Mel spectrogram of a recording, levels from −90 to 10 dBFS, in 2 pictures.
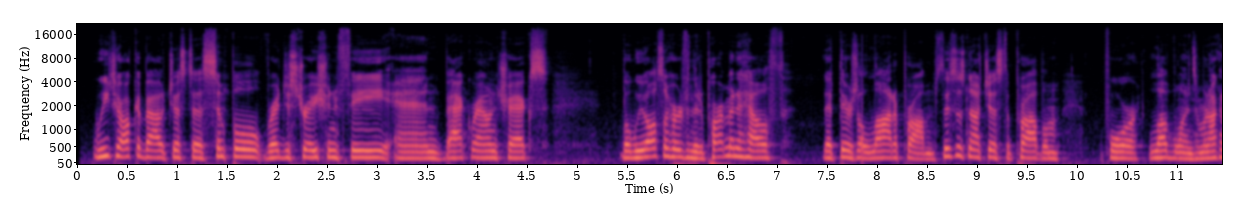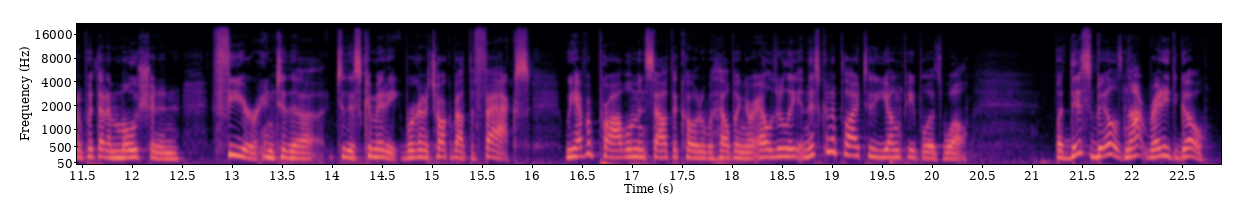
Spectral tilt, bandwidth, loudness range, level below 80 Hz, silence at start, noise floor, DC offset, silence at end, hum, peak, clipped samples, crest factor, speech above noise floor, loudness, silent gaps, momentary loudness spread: -5.5 dB/octave; 19.5 kHz; 2 LU; -50 dBFS; 0.15 s; -56 dBFS; under 0.1%; 0.2 s; none; -6 dBFS; under 0.1%; 16 dB; 34 dB; -22 LUFS; none; 6 LU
